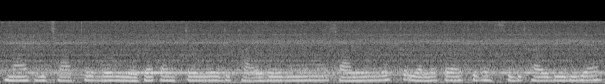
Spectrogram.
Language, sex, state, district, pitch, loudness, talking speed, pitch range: Hindi, male, Chhattisgarh, Raipur, 180 Hz, -14 LUFS, 200 wpm, 180-185 Hz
